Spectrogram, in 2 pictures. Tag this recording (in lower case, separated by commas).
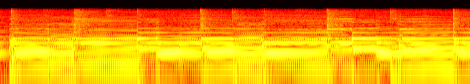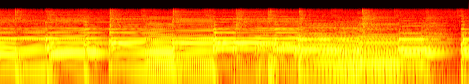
music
